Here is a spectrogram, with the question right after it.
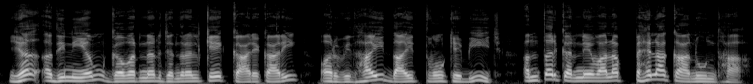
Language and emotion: Hindi, neutral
